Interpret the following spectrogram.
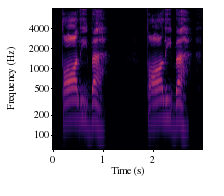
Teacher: you can hear that ha sound at the end, but it's not a very strong ha sound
